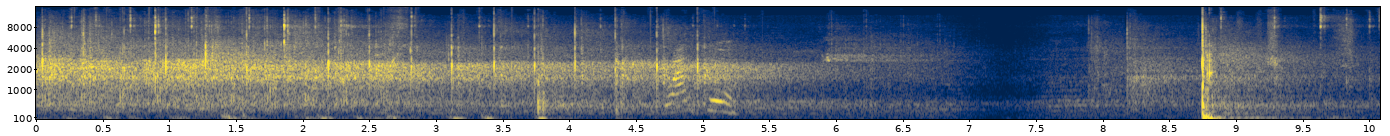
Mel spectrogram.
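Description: Table tennis rally: the ball clicks sharply off the rackets and the table over a steady crowd murmur, which fades away after about five seconds. Near the end comes one loud, sharp knock.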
